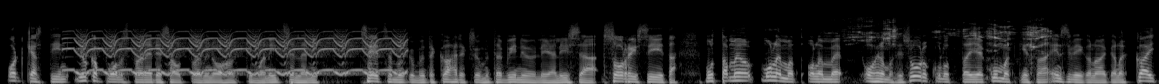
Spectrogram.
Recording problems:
muffled; slightly; fading above 4 kHz
siren; noticeable; from 0.5 to 4 s; peak 2 dB below the speech
clattering dishes; noticeable; from 8.5 to 11 s; peak 6 dB below the speech

